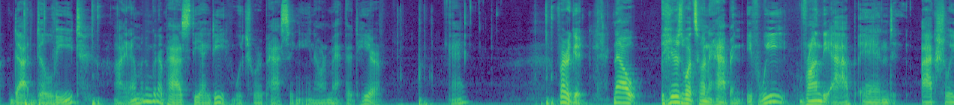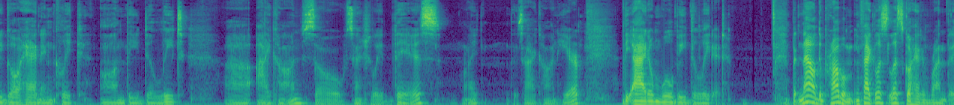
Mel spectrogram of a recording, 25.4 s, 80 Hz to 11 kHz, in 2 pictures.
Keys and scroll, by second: 1.3 Return.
